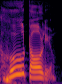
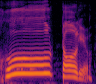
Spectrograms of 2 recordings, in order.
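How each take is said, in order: First: Slow, accusing mock interrogation; stretched WHO in an Indian accent; mad mom. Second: Very long, high WHO, held loud; hammed-up furious Indian mother's demand; mad mom escalating. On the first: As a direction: demand it as an angry Indian mother. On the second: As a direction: stretch WHO out high and slow. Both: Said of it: "never seen her this mad before".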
